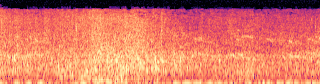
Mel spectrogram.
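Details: Waves and wind rush over open water, with a low rumble and no animal sounds.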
